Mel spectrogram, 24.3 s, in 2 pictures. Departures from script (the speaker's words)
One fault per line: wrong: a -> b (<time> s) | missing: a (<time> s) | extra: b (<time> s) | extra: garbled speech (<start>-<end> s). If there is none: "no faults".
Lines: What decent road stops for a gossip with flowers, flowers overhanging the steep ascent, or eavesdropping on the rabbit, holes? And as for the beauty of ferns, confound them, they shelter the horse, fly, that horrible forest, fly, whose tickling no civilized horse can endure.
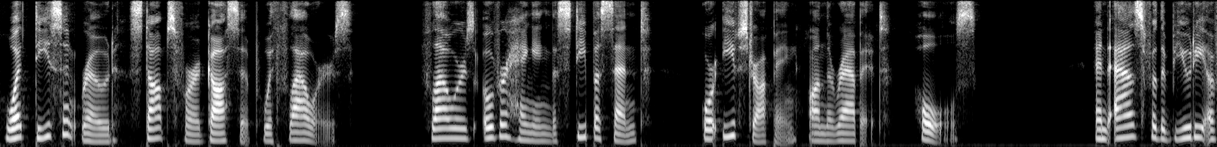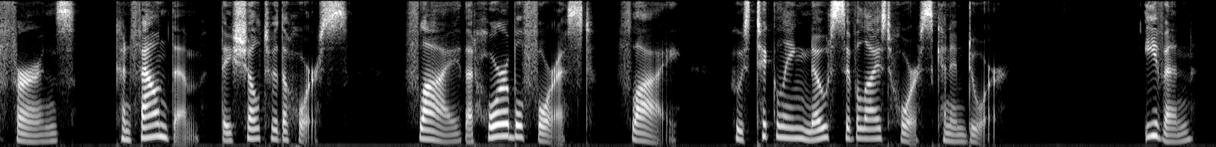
extra: Even (23.6 s)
